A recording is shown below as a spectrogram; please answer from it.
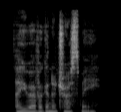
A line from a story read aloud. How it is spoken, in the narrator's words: Henry says quietly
